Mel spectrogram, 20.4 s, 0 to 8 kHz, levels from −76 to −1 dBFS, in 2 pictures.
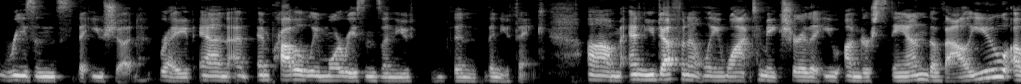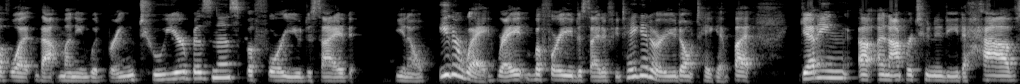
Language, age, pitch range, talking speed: English, 30-49, 140-180 Hz, 190 wpm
